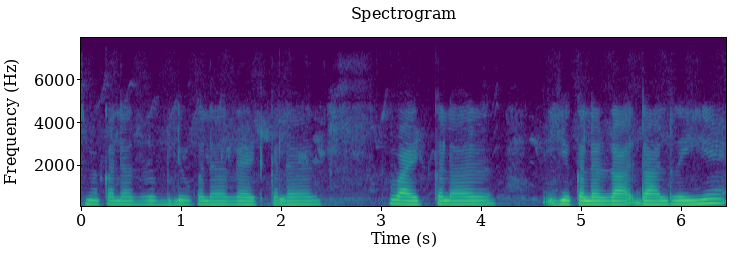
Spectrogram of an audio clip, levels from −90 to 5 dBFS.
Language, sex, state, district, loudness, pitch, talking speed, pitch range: Hindi, female, Uttar Pradesh, Ghazipur, -28 LUFS, 170 Hz, 130 wpm, 165-170 Hz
